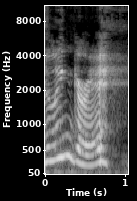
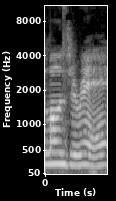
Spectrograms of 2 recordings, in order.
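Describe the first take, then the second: First: The word is said just as it is spelled. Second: The word is not said as it is spelled. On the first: The speaker calls it wrong. "It says lingerie" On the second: The speaker calls it right. "No way do you say lingerie"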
